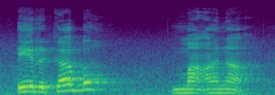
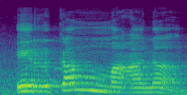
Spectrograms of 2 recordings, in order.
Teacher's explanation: اس میں ادغام یہ ہوگا کہ یہ بے جو ہے وہ کیا ہوگا؟ نہیں پڑھا جائے گا اور میم کے اوپر تشدید دیا جائے گا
